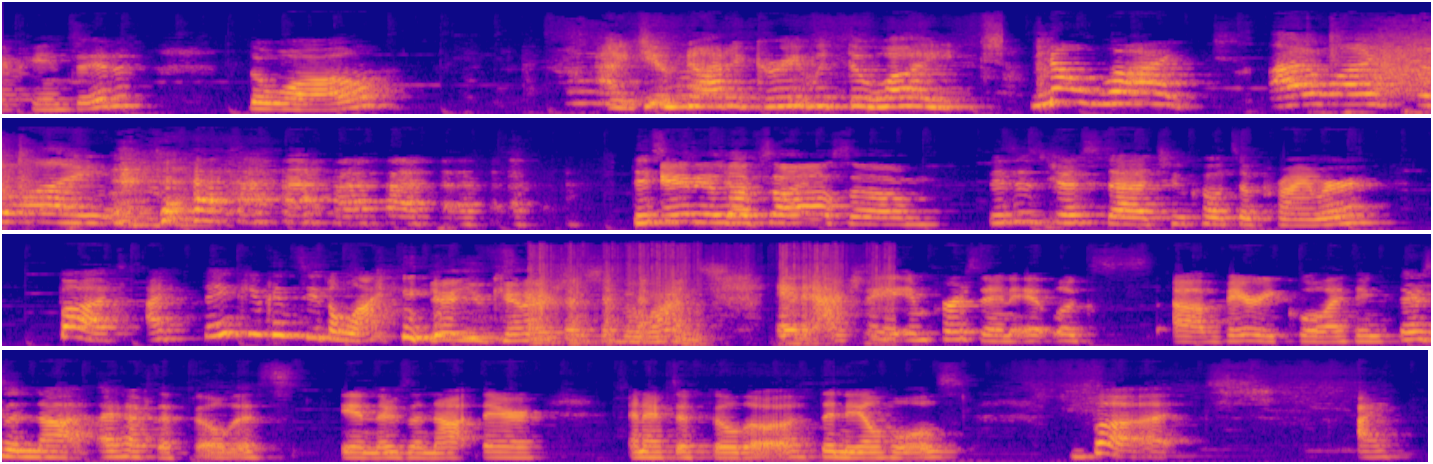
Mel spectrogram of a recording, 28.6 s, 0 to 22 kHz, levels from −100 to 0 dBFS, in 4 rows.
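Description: From the start, a noise suppressor applied to music or sounds is working on the whole clip. It treats held and fading material as noise and turns it down, so the level pumps and breathes over a swing of about 10 dB. A waveform shows an envelope that rises on attacks and then sags unevenly.

From 0.0 to 6.9 s there is channel delay (comb filtering). One channel lags the other by roughly a single sample, and summing them cancels near the top of the audible range, around 20 kHz. The result is a slight dulling of the extreme highs. On a spectrogram this appears as a darkened band along the upper edge that ends at 6.9 s.

Sound cut by the noise suppressor happens at 0.71–2.83, 5.01–6.34, 9.29–10.31, 11.83–12.09, 14.05–15.31, 19.7–20.12, 22.33–24.58 and 26.22–28.54 s. Sustained parts and tails drop by about 18 to 22 dB while onsets survive. The waveform collapses right after each transient, and the spectrogram shows decays cut off abruptly.

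From 16.92 to 18.75 s there is buffer tearing. Writer and reader have slipped within a buffer that appears to be 256 samples. Just under half of each period repeats audio from roughly 10 ms earlier, with hard joins at both ends. This gives a robotic 172 Hz rattle that follows the signal. A waveform shows discontinuities at regular intervals, and a spectrogram shows vertical striations.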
